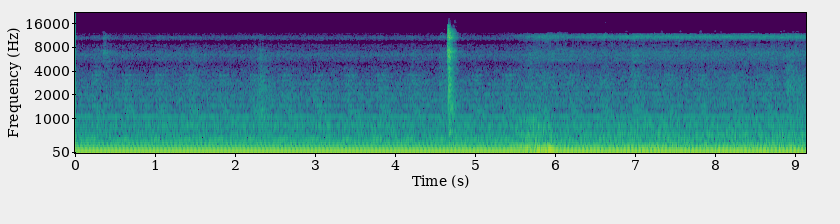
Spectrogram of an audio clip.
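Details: Furnace giving a steady deep hum with low rough grinding edge, cause unknown; capacitor tests OK.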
